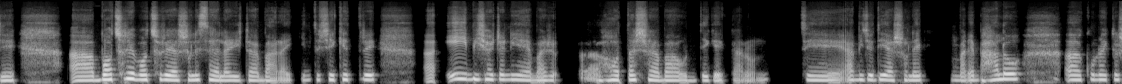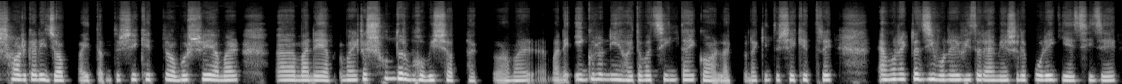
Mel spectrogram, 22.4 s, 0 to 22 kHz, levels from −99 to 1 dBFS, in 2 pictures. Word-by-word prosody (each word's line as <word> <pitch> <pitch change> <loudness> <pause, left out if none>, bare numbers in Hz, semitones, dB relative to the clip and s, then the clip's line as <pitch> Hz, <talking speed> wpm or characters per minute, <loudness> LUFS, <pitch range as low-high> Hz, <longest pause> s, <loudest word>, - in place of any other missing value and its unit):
যে, 185 - +2 0.7
আ - - +3 0.3
বছরে, 250 +4 +7
বছরে 225 0 +4
আসলে 210 +2 +2
সেলারি 195 -2 +3
টা 195 - +2
বাড়াই। - - -3
কিন্তু 215 +1 -8
সেক্ষেত্রে 230 +1 +1 0.6
আ - - -1 0.3
এই 260 - +5
বিষয়টা 235 -1 +2
নিয়ে 225 -1 +3
আমার 195 0 0 0.4
আ - - -10 0.2
হতাশা 215 +1 +2
বা 195 - +3
উদ্বেগের 190 +1 -3
কারন। - - -8 0.5
যে 210 -2 0 0.4
আমি 215 +1 0
যদি 215 +1 +1
আসলে 200 0 0 0.4
মানে 190 - -1 0.2
ভালো 230 +4 +5 0.6
আ - - +3 0.2
কোনো 225 -1 -1
একটা 225 +1 -3
সরকারি 230 -1 +3
জব 195 -1 +3
পাইতাম। - - -6
তো - - -4
সেক্ষেত্রে 230 0 -3
অবশ্যই 225 +2 +3
আমার 205 +1 +1 0.5
আ - - 0 0.2
মানে 200 0 +1 0.2
আমার 210 +1 0
একটা 240 +2 0
সুন্দর 275 -2 +2
ভবিষ্যৎ 205 -2 +1
থাকতো। 175 0 -10
আমার 190 +1 -1 0.3
মানে 100 - -4
এগুলো 240 +2 -1
নিয়ে 225 -1 +2
হয়তো 205 +1 0
আমার 210 -1 0
চিন্তাই 220 0 -1
করা 190 -1 +1
লাগতো 90 - -9
না। - - -2
কিন্তু 210 0 -7
সেক্ষেত্রে 220 +1 0 0.6
এমন 235 +1 +2
একটা 240 +1 +1
জীবনের 220 -2 +3
ভিতরে 220 -1 0
আমি 200 - 0
আসলে 210 0 -1
পড়ে 215 -1 +4
গিয়েছি 195 0 -1
যে, 190 - +1
215 Hz, 170 wpm, -22 LUFS, 200-230 Hz, 0.7 s, বছরে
